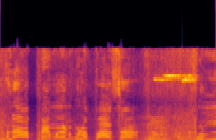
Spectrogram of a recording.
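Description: A man talking in Tamil, with short pauses between phrases, over a steady low rumble.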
